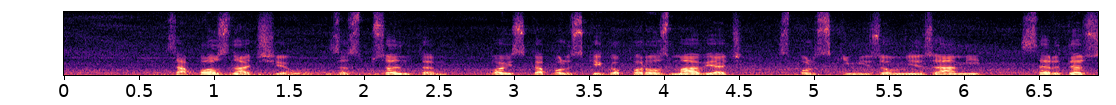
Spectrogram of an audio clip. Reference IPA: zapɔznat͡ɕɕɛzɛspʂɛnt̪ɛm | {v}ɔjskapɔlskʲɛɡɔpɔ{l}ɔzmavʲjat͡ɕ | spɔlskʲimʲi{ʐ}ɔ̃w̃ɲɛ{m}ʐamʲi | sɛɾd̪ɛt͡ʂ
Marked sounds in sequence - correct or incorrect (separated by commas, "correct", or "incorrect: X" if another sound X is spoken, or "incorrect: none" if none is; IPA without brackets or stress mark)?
correct, incorrect: ɾ, correct, incorrect: none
